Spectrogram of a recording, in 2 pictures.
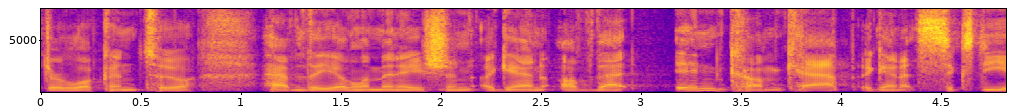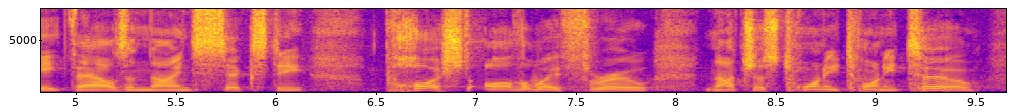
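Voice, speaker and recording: A middle-aged man talks listeners through retirement money matters in an energetic, emphatic way. He slows right down to stress each key figure. His voice sits at an ordinary middle pitch for a man. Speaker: retirement financial advisor. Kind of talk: explanatory talk to listeners.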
